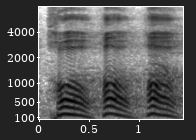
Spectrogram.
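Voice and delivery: loud ho ho ho from the belly; leading the standing crowd in laughter yoga, loud belly ho. Shown as a demonstration. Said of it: "we're gonna start down here".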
